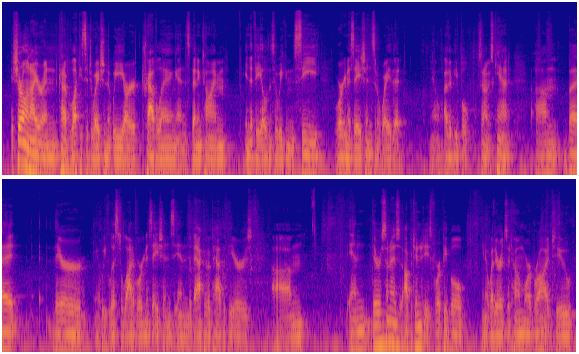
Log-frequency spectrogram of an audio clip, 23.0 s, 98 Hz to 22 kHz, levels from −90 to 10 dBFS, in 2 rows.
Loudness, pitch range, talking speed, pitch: -27 LUFS, 75-90 Hz, 190 wpm, 80 Hz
